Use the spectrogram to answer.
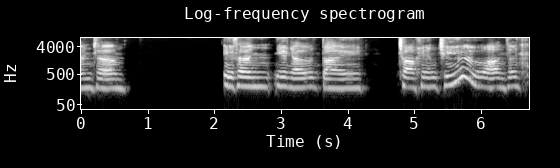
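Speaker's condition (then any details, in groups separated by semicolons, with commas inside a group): Moebius syndrome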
